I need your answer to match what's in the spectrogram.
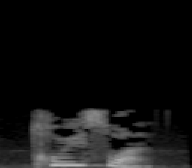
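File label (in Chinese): "推算" Mandarin Chinese; chinese-flashcards; hsk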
